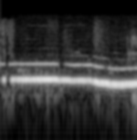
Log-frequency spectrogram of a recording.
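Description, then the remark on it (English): A person imitates a wolf howl: one long, loud, sustained tone held steady, then sliding slightly lower toward the end, with no other sounds. “You sounded like a real wolf.”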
